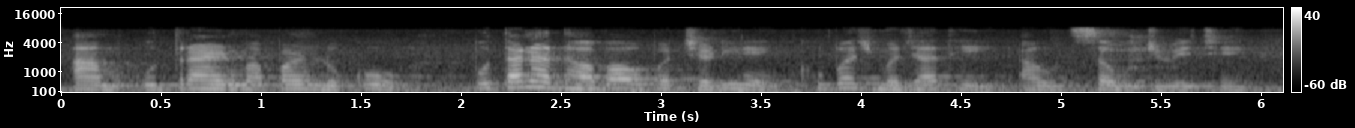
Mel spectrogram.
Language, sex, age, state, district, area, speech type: Gujarati, female, 45-60, Gujarat, Surat, urban, spontaneous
